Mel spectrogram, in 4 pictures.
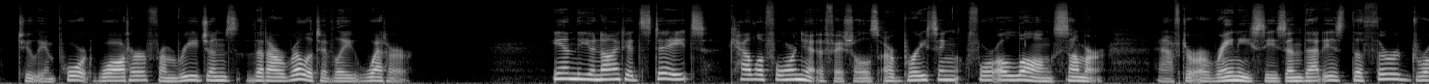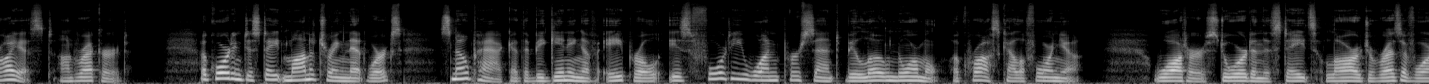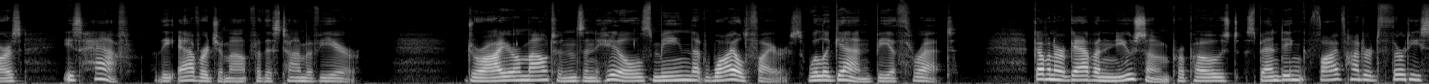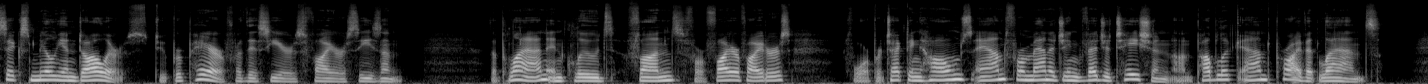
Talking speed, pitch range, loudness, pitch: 115 wpm, 155-205 Hz, -20 LUFS, 180 Hz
